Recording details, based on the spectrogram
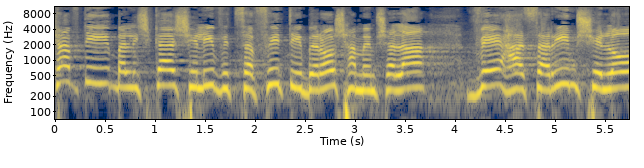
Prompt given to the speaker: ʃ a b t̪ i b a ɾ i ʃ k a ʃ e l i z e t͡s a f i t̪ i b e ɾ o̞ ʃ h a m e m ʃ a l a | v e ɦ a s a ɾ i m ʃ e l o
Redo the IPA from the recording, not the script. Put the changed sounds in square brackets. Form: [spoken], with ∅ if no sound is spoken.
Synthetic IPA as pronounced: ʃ a [v] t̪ i b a [l] i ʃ k a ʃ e l i [v] e t͡s a f i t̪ i b e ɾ o̞ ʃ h a m e m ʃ a l a | v e ɦ a s a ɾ i m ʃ e l o

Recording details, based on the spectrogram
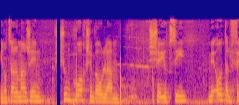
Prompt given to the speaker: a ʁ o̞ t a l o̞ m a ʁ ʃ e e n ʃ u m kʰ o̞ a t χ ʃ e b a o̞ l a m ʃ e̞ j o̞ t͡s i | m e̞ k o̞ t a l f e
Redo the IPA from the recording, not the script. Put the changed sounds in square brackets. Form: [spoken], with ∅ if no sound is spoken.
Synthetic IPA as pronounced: [i] ʁ o̞ [t͡s] a l o̞ m a ʁ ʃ e e n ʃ u m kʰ o̞ a [∅] χ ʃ e b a o̞ l a m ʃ e̞ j o̞ t͡s i | m e̞ [ʔ] o̞ t a l f e

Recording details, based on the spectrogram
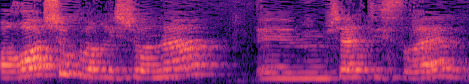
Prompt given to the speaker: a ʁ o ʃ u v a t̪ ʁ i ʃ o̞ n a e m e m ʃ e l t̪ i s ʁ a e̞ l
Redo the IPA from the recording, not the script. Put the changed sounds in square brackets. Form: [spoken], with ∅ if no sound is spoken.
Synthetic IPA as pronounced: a ʁ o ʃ u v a [∅] ʁ i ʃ o̞ n a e m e m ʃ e l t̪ i s ʁ a e̞ l

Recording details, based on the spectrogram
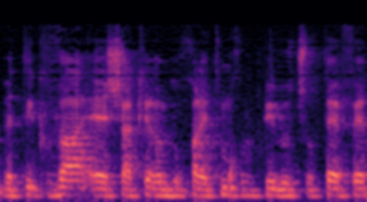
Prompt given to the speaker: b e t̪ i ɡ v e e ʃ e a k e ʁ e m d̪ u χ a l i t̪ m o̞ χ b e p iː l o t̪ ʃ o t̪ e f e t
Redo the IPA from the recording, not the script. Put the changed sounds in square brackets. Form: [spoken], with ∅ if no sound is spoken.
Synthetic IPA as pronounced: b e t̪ i [k] v [a] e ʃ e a k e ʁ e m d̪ u χ a l i t̪ m o̞ χ b e p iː l [u] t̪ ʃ o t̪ e f e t

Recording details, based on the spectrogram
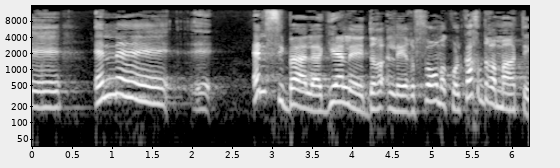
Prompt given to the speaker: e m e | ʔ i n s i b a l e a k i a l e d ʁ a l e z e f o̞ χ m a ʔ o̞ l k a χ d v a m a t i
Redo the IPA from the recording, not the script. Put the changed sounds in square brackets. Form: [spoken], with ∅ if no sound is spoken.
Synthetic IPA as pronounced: e [n] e | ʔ [e] n s i b a l e a [ɡ] i a l e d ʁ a l e [ʁ] e f o̞ [ʁ] m a [k] o̞ l k a χ d [ʁ] a m a t i

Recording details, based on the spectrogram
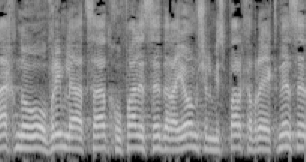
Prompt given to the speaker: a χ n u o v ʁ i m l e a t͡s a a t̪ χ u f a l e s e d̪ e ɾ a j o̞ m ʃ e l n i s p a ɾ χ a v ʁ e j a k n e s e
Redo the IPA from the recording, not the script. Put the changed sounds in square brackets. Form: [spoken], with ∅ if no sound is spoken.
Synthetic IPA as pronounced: a χ n u o v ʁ i m l e a t͡s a a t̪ χ u f a l e s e d̪ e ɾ a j o̞ m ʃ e l [m] i s p a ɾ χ a v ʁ e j a k n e s e

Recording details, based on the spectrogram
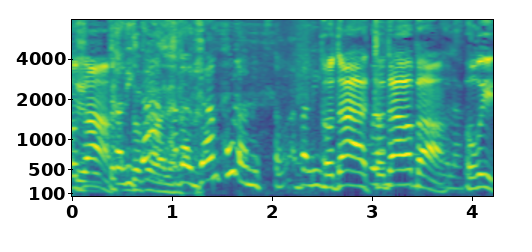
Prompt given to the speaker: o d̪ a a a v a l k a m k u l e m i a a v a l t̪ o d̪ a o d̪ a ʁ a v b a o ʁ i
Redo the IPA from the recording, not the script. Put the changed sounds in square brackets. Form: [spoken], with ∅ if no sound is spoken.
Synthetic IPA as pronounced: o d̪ a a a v a l [ɡ] a m k u l [a] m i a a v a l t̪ o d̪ a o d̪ a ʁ a [∅] b a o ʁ i

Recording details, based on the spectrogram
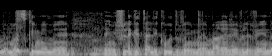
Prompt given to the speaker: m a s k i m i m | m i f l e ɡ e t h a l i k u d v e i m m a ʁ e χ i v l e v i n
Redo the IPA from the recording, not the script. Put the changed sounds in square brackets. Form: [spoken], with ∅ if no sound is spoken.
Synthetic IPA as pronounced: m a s k i m i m | m i f l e ɡ e t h a l i k u d v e i m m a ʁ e [ʁ] i v l e v i n

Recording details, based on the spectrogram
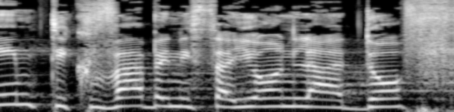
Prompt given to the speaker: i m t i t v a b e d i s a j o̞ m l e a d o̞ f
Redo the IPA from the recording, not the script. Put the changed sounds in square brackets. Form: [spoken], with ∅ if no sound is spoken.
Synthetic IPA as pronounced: i m t i [k] v a b e [n] i s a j o̞ [n] l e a d o̞ f

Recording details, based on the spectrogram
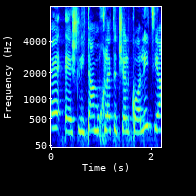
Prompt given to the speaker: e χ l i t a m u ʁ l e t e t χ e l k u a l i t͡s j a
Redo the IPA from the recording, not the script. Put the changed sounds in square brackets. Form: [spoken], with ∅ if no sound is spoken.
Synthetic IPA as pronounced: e [ʃ] l i t a m u [χ] l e t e t [ʃ] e l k [o] a l i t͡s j a

